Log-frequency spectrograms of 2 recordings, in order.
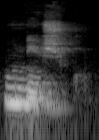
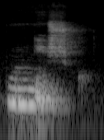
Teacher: the S before a consonant becomes a sh sound. UNESCO.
